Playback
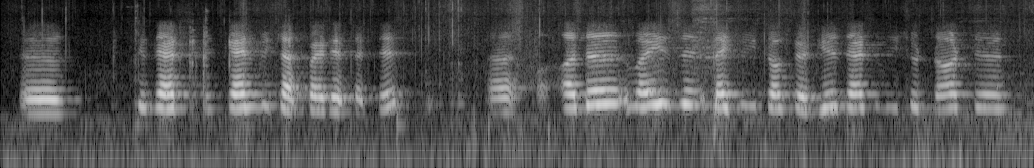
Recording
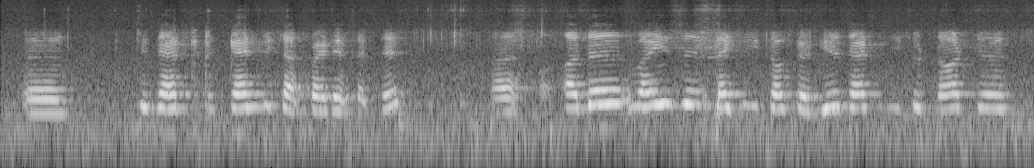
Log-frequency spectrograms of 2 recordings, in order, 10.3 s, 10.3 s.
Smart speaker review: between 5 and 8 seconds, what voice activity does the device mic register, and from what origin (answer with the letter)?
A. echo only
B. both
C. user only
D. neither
A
